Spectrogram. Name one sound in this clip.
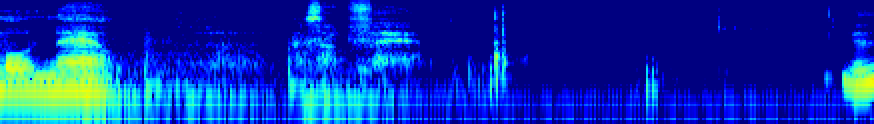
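A plastic bottle cap is twisted and clicks.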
